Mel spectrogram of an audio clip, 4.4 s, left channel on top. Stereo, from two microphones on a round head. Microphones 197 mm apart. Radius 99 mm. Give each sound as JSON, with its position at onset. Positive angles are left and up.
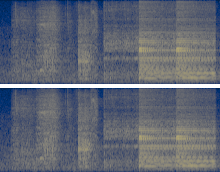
{"t": 0.2, "sound": "a squeak", "side_deg": -5, "distance_m": 0.9}
{"t": 2.1, "sound": "a chime", "side_deg": 5, "distance_m": 0.7}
